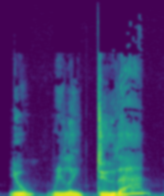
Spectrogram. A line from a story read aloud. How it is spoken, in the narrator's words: Brenda asked timidly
